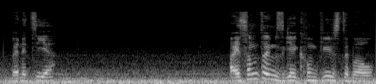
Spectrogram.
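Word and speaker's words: ベネチア: right it's freaking hilarious in Japanese that place is called uh beneta like that's how we freaking like pronounce it beneta I sometimes get confused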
